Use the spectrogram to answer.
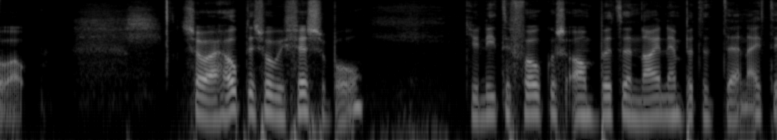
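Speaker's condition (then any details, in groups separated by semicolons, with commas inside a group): No condition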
